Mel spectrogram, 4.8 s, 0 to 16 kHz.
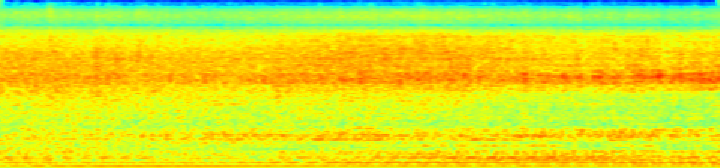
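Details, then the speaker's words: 1972 Chevy K5 Blazer with Holley Sniper EFI, driven home on a cold ride: steady high idle that won't drop under 1,000 rpm and never settles. "You hear that high idle? Yeah. It's like high idle, look in there. It's like, I can't get it to idle under 1,000 RPM."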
